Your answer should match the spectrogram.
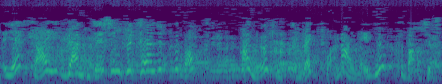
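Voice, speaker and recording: Composed, well-mannered lady journalist, period radio drama; high, very expressive voice, slightly muffled recording. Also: a little fast, a loud crowd. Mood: composed, defensive. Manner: well-mannered, formal, earnest. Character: polite, composed young lady journalist under suspicion. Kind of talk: British period radio drama acting and narration.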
